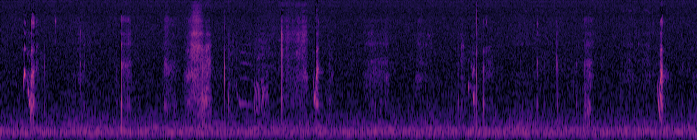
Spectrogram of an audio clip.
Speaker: got the hiccups, buddy? You got the hiccups.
